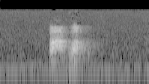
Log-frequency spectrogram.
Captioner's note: speaks Chinese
